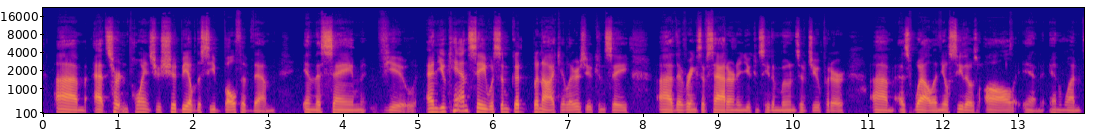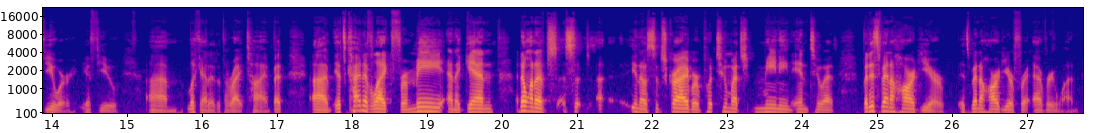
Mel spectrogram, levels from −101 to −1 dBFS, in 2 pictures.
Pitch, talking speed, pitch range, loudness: 110 Hz, 215 wpm, 100-130 Hz, -33 LUFS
